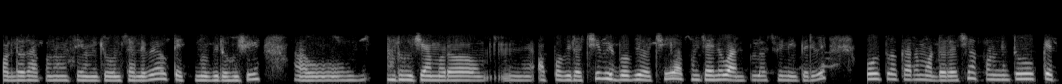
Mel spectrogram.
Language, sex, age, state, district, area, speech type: Odia, female, 18-30, Odisha, Kendujhar, urban, conversation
